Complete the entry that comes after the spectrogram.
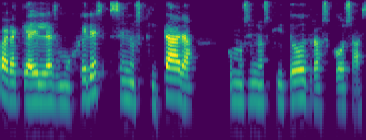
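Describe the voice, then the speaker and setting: The background is quiet as a woman talks at a moderate pace. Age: 40s. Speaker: clown and theatre director; speaker. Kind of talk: talk on a video call. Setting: video call. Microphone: video call.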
